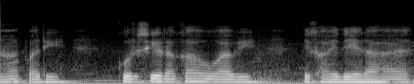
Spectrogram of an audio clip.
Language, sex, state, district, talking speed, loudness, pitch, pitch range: Hindi, male, Jharkhand, Ranchi, 160 wpm, -16 LUFS, 120 Hz, 120-130 Hz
